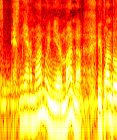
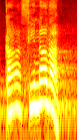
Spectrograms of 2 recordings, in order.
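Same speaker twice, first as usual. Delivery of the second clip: casi nada much higher and slow; stressed casi nada; 9 semitones higher, slower than usual. Shown as a demonstration. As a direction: stretch out casi nada to stress how little. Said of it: "está diciendo".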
